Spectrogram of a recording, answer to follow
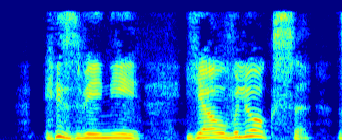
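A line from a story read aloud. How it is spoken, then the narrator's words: Laughing. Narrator (Russian): засмеялся Грей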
